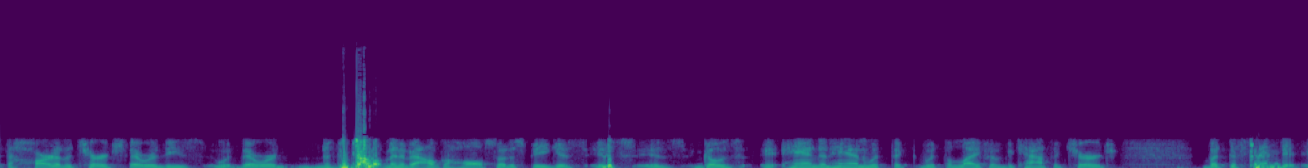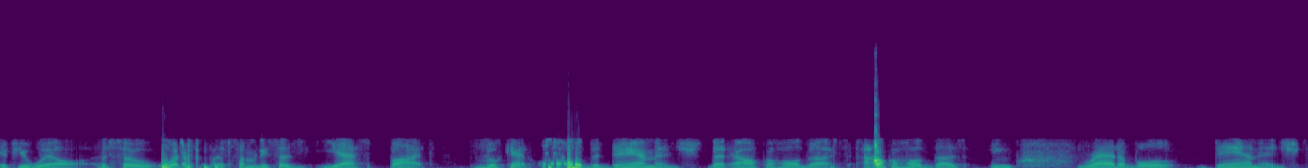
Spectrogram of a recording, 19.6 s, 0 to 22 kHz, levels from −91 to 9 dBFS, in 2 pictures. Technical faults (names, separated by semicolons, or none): GSM full-rate codec; GSM bit errors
